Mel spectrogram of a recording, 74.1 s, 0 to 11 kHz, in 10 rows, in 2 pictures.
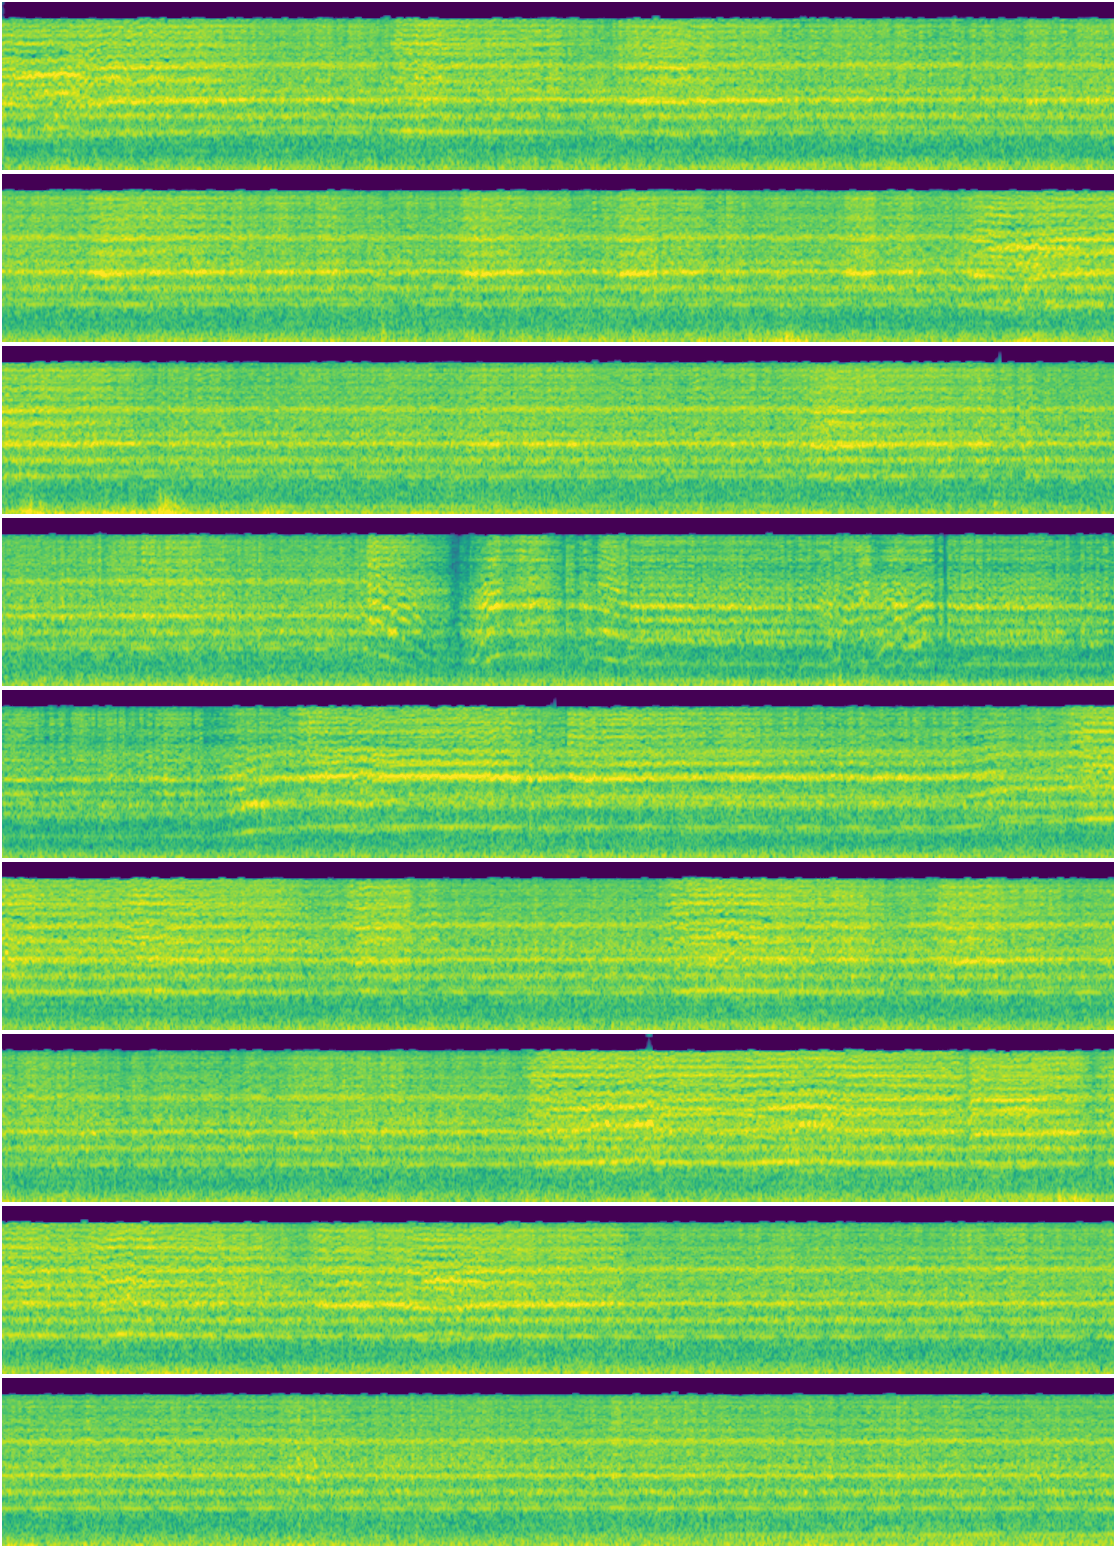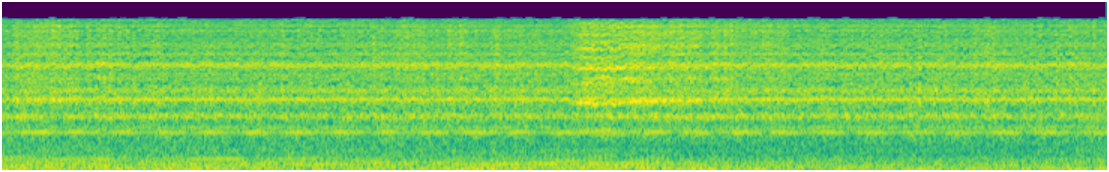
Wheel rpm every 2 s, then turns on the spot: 200, 200, 200, 200, 200, 200, 200, 200, 200, 200, 200, 200, 130, 130, 110, 130, 160, 160, 190, 190, 200, 200, 200, 200, 200, 200, 200, 200, 200, 200, 200, 200, 200, 200, 200, 200, 200.
none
